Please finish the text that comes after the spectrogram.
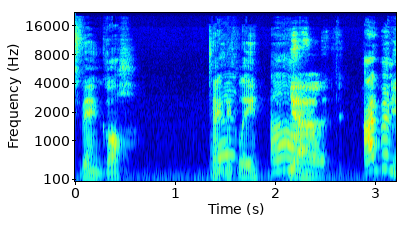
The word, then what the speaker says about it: Van Gogh: So, Dolly Van Gogh. Is that how you pronounce that? It's Van Gogh, technically.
